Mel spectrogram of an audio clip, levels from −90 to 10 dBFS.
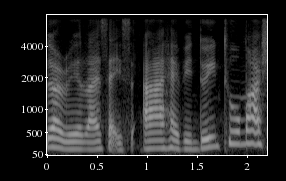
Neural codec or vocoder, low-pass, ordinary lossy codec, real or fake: none; 7.2 kHz; Opus, 64 kbps; real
